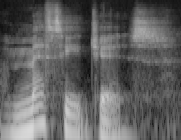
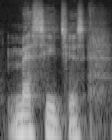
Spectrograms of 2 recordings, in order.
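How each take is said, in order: First: A vowel syllable is added before the final s. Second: No vowel syllable is added before the final s. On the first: The speaker calls it right. "you needed to say the plural, messages" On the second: The speaker calls it wrong. "you didn't pronounce the es at the end"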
